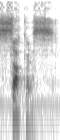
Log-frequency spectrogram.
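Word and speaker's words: Suchus: So Sobek is, first of all, also known as, I'm going to spell it for you, S-U-C-H-U-S. So that is succus, right? So just to begin with, this is Sobek. Also goes by the name succus.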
